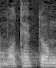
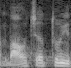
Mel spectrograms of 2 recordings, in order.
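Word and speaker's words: 毛泽东: 이제 관행이 되어 가는데 옛날에 다 모택동 그랬는데 요새는 모택동이 안 그러죠 마오쩌둥이 다 발음하지 않습니까 이 두 단어를 합성한이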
